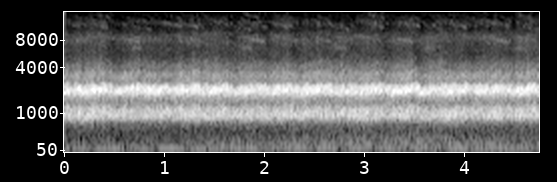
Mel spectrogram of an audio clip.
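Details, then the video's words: Dense frog chorus, a constant shimmering trill from many callers blending into one steady high band with a second band below, unchanging in level, faint low murmurs in the background. "One hour of singing frogs."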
